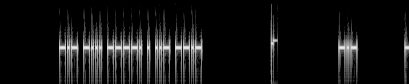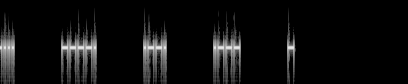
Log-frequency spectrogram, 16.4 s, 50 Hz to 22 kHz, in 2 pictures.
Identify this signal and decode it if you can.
Morse code, heard as a keyed tone, about 30 wpm, spaced as for 13 wpm, 700 Hz. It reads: KB9EUQ KB9PJT
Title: USA Call Signs - 6 Characters - 8x Character Spacing - 30wpm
